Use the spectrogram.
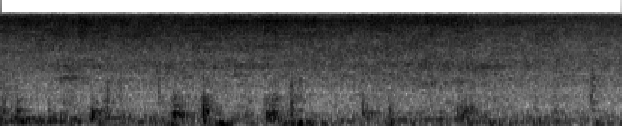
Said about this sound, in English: I got to turn off the pressure cooker.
